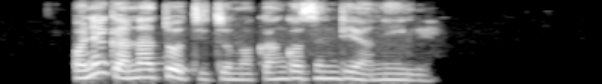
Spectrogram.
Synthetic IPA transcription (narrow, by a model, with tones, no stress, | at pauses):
o˦ɲe˦ɡa˨na˦to˦˨ti˨to˨ma˨ka˨ŋ̩˦ɡɔ˦zɪ˦n̩˦dɪ˦a˨niː˦le˦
